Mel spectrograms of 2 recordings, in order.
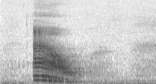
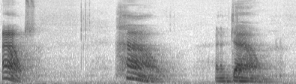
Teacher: this is a combination of ah and uh now our mouth is closing and the shape of the ellipse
